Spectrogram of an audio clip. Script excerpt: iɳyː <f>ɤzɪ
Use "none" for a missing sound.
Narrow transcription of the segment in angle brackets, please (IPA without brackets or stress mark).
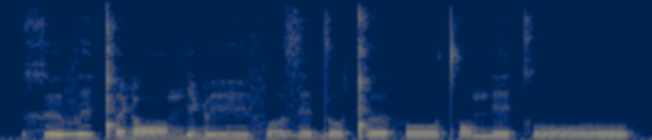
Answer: f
